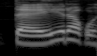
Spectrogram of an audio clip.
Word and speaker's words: 得: 떠라고 하지 마시고 day라고 해줄게요.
